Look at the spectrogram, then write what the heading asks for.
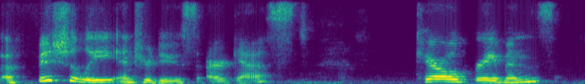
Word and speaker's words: Gravens: Now I would like to officially introduce our guest, Carol Gravens. I didn't ask you if that is how you pronounce your last name. That is how I pronounce it.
